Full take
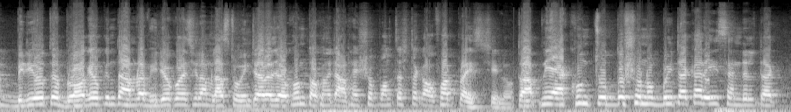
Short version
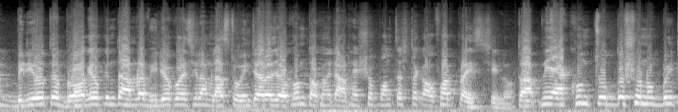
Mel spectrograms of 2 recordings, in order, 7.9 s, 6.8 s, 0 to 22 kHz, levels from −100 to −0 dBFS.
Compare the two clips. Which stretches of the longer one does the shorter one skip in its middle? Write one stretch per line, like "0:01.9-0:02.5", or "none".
none

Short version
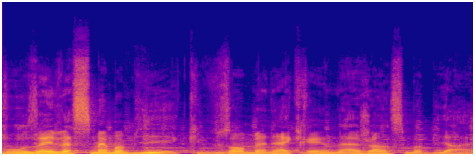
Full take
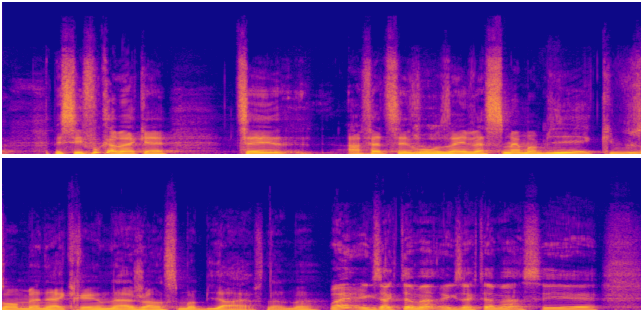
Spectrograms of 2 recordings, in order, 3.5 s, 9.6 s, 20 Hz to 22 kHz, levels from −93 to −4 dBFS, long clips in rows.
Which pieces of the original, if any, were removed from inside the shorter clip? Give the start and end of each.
none

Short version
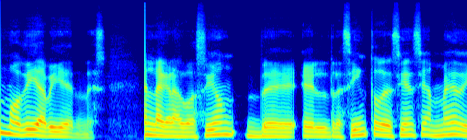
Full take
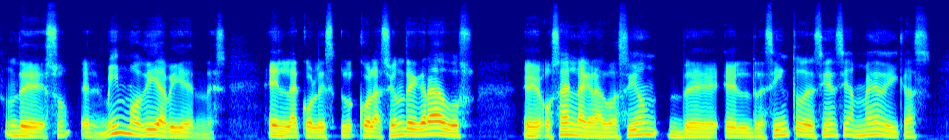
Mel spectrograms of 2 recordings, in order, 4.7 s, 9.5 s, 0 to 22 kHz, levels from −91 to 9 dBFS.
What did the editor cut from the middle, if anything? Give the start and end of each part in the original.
0:02.7-0:05.7

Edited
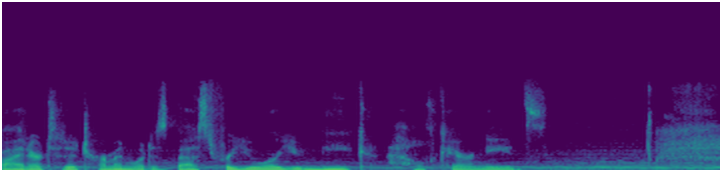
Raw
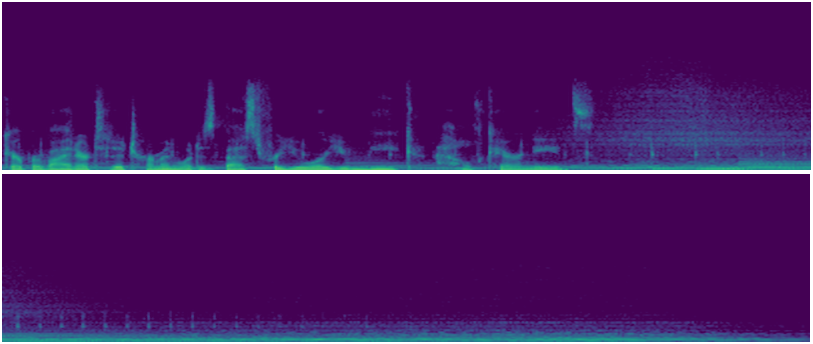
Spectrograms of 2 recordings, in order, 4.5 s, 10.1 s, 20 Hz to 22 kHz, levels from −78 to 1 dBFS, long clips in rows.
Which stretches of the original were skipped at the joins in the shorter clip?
0:03.6-0:07.3

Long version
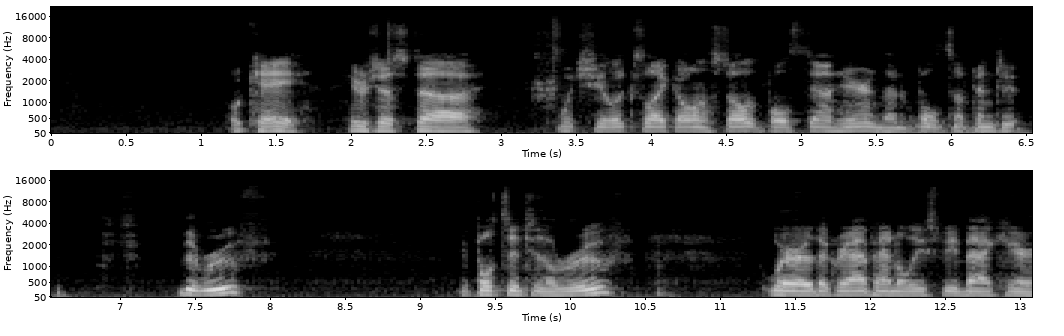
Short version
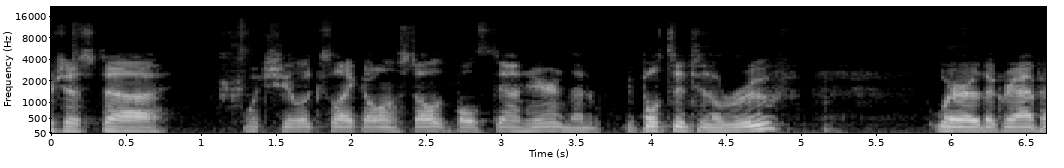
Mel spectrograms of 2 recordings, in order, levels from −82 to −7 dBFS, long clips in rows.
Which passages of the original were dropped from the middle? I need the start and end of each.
0:05.7-0:09.1

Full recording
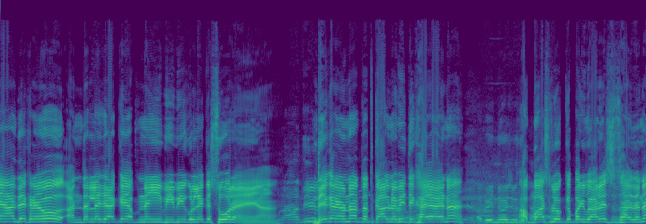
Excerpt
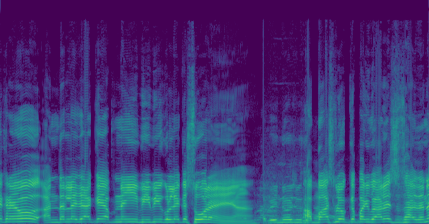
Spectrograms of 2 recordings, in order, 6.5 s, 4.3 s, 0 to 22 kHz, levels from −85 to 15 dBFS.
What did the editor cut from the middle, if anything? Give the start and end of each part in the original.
0:02.8-0:04.7

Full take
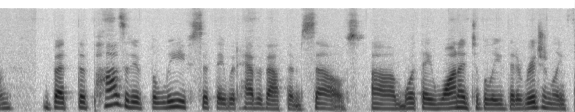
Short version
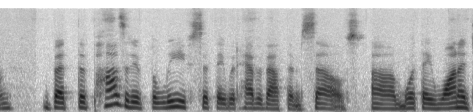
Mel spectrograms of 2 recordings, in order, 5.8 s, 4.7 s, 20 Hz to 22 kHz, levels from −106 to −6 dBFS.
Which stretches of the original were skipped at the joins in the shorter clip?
none

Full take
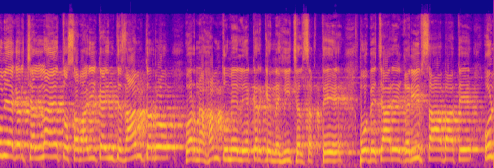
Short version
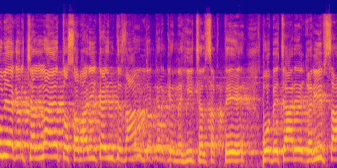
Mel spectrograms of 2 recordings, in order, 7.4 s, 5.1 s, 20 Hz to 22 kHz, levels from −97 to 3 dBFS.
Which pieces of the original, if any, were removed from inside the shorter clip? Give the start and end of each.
0:02.2-0:03.7

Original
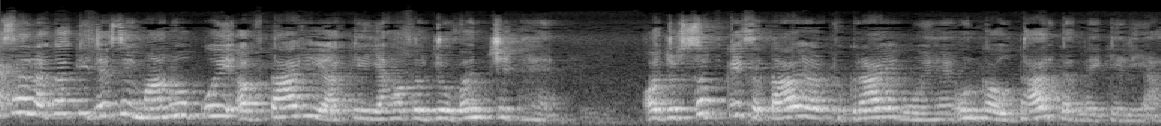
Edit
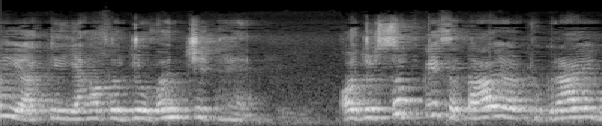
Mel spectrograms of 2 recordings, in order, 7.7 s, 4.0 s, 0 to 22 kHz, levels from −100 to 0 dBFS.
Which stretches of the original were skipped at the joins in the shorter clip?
none

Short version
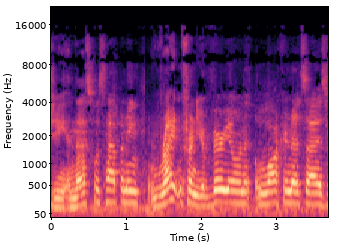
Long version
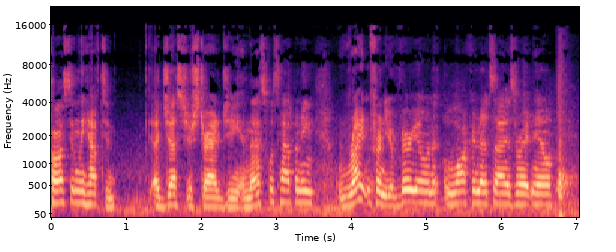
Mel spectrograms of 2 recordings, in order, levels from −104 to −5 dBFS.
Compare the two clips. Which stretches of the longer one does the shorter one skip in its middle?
0:03.6-0:03.8

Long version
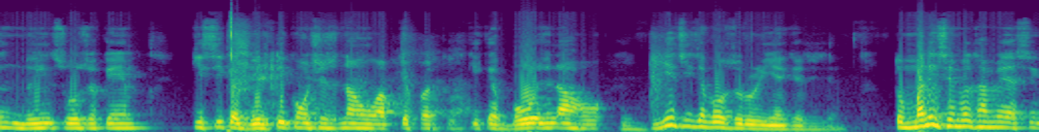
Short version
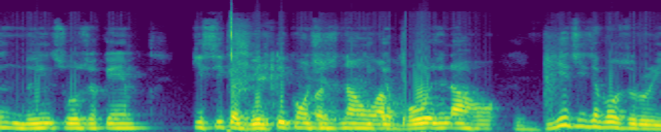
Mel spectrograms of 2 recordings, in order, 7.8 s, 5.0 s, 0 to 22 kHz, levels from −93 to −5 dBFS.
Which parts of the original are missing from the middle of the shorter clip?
0:02.9-0:03.7

